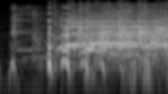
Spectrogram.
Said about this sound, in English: And then we pause for applause.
